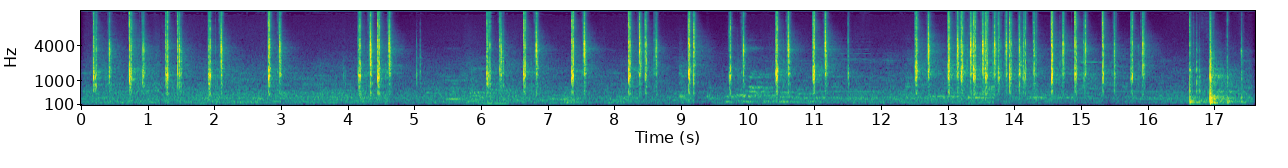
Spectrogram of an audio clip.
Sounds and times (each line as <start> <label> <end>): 0.2 joystick 2.2
0.2 buttons 3.2
2.8 joystick 3.1
4.0 buttons 5.2
4.2 joystick 5.2
6.1 joystick 11.6
6.1 buttons 11.8
12.5 joystick 16.1
12.5 buttons 16.8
